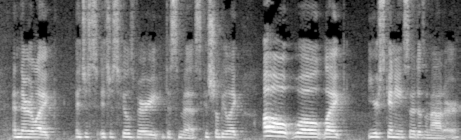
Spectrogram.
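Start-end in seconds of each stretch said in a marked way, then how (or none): none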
